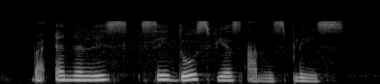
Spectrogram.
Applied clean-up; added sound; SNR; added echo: neural mask model Resemble Enhance denoiser.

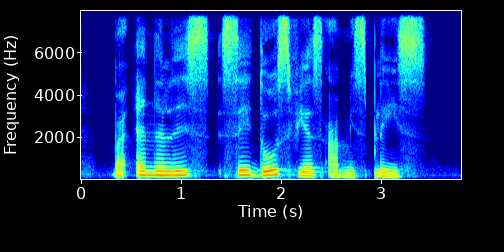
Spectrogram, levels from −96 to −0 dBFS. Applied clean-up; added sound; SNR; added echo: none; none; none; none.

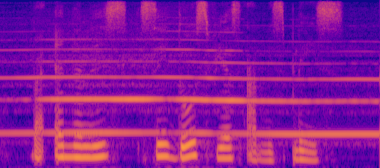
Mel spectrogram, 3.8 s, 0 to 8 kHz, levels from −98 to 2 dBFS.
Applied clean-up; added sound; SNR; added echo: none; Wind instrument, woodwind instrument; 3 dB; none.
